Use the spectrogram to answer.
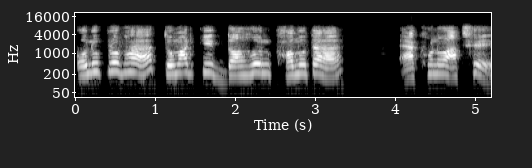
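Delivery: measured, projected verse with pauses; poetry recitation. Acted. Guest recites a Bengali poem.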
